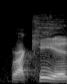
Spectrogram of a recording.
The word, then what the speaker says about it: raqiya: Now, the firmament is translated from the Hebrew word rakia. Rakia, it's spelled R-A-Q-I-Y-A. Rakia, which means expanse.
